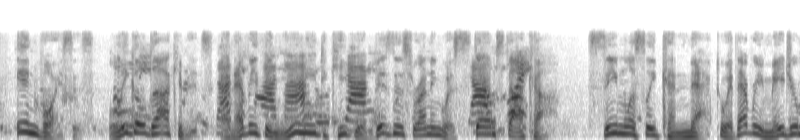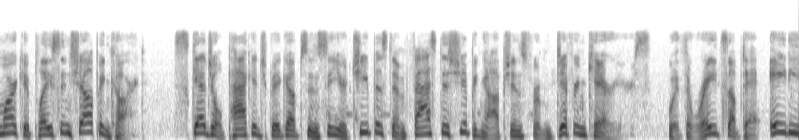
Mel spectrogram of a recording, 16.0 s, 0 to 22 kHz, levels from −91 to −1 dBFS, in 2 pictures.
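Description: From 0.0 to 1.34 s an echo leak is audible: a faint copy of the speech trails the original by 165 ms, about 20 dB down. The likely cause is a far-end loudspeaker whose echo canceller let part of the returning signal through. It differs from room reverberation because the copy is a distinct, fixed-delay repeat and not a smooth decay.

Between 1.45 and 3.76 s the speech is suppressed in double talk. Both sides are talking, and the level dips by up to roughly 15 dB across about a second in total. The likely cause is the echo canceller mistaking the talker for echo. This is the opposite of a leak: wanted speech is removed, and nothing extra is added.

The echo leak returns from 3.88 to 6.41 s at about 30 dB down. Within it, from 4.39 to 5.32 s, double-talk suppression again clips the speech for roughly half a second. Further brief leaks with the same 165 ms delay occur at 7.09 to 7.15 s (about 30 dB down), 11.25 to 11.9 s (about 25 dB down) and 12.79 to 13.84 s (about 30 dB down). 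Through the codec the echoes keep the same 8 kHz upper limit as the speech.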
